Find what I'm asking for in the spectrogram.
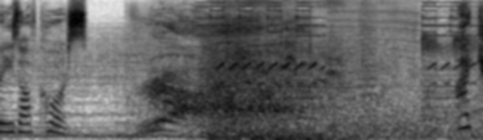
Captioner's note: monster roaring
